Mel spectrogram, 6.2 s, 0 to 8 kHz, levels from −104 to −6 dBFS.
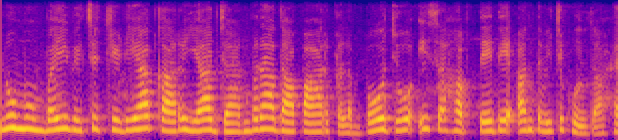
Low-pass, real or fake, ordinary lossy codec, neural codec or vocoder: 7.2 kHz; real; Opus, 32 kbps; none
